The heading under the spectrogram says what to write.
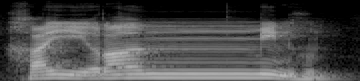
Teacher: Minhum'da da izhar var boğaz harfi olduğu için. · burada da tenvindeki nunu mime idgam ettik.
